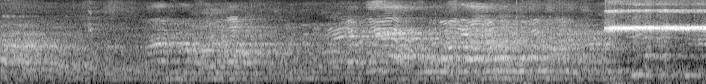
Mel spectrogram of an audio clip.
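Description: A crowd of spectators cheers and chatters in an echoing indoor hall.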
